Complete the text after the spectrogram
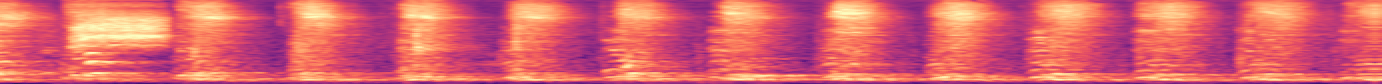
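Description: Hands clap in a steady rhythm.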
